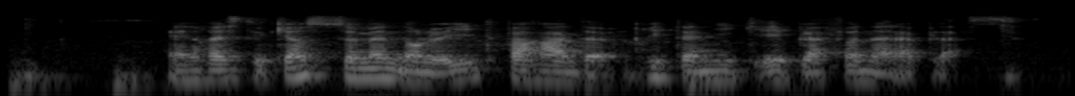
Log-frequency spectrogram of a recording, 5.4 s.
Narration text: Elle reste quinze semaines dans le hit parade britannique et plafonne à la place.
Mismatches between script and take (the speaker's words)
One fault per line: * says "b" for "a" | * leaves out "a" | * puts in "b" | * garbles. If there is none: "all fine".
all fine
